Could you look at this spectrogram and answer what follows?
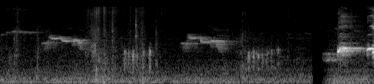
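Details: Adult straw-headed bulbul, red-eyed and in full song, at a bird-shop kiosk in Patra bird market, West Jakarta: loud, liquid, downward-slurred whistled phrases about every second over murmuring background noise, ending in a brighter warble.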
